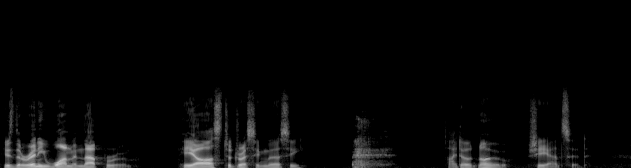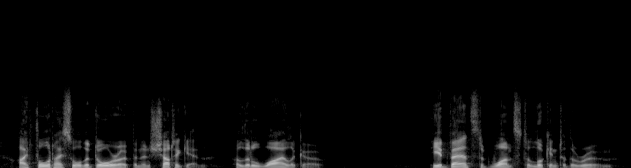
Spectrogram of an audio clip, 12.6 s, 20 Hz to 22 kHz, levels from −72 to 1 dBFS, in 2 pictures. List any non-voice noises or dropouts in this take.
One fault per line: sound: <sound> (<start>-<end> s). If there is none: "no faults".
sound: laugh (3.5-4.0 s)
